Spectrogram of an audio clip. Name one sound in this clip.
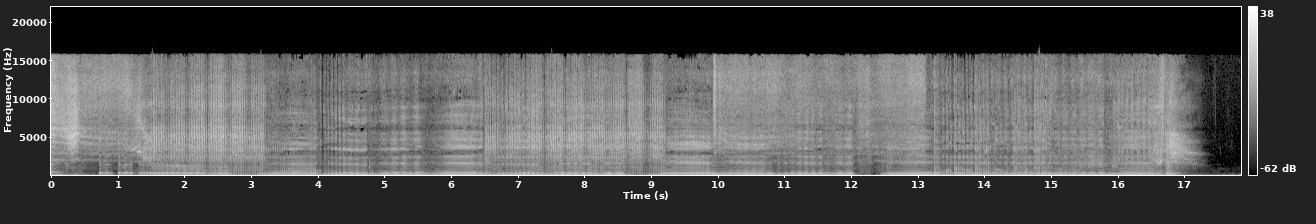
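A young man beatboxes loudly into a microphone, with sharp rhythmic clicks and pops.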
